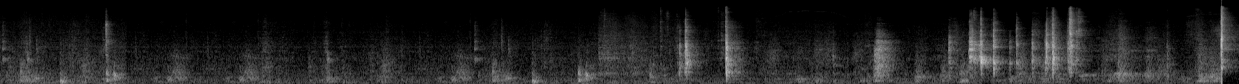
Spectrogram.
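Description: A shotgun forend being wiped down with a cloth and handled: soft rubbing with scattered light clicks and knocks of wood and metal. Two louder knocks come a little past halfway, then a quick run of sharp clicks about ten seconds in.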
